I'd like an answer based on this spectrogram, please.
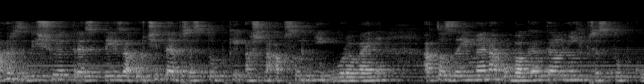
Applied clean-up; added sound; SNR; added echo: none; Bowed string instrument; 18 dB; reverberation time 0.8 s.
